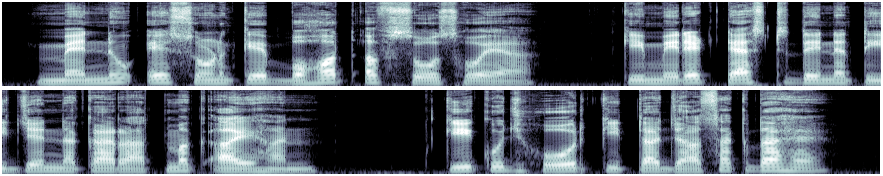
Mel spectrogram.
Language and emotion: Punjabi, sad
